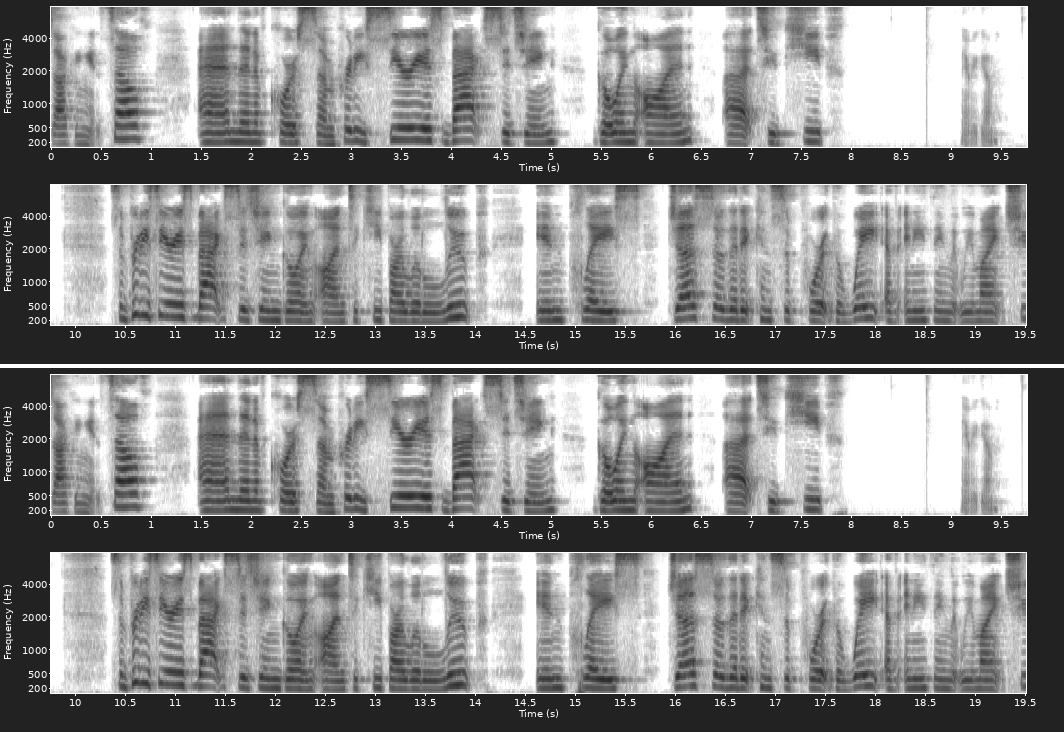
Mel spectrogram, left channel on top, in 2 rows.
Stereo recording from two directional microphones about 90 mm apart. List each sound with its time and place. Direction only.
0.0 s a woman's voice: 30° right (ahead or behind)
9.0 s a woman's voice: 20° right (ahead or behind)
11.7 s a woman's voice: centre (ahead or behind)
12.1 s a woman's voice: 25° right (ahead or behind)
17.6 s a woman's voice: 20° right (ahead or behind)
